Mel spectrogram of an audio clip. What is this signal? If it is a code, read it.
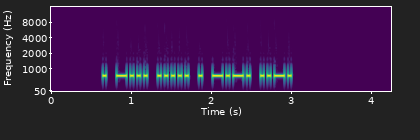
Morse code, heard as a keyed tone, about 27 wpm, 700 Hz. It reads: EB5ECF
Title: DXCC-100 Call Signs - 6 Characters - Repeated 2x - 28wpm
